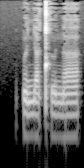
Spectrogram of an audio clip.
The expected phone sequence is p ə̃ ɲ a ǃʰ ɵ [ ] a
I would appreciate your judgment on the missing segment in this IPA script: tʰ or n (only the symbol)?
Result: n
